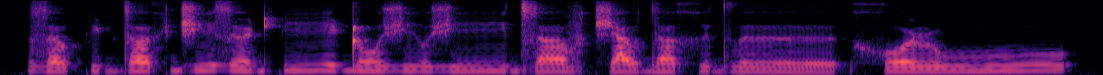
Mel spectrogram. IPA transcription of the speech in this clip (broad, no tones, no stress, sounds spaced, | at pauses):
z ɐ ʊ̯ k i ɖ d ɐː x d͡ʒ i z ɘː ɖ k iː ɖ o ʒ i ʊ̯ ʒ iː d͡z ɐː v t͡ʃ a ʊ̯ d ɐ x ɨ d ð ɘː | x o ɭ uː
